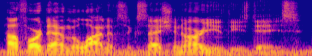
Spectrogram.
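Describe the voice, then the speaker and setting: An actor playing a direct, supportive military commander in a video game, firm and questioning. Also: male voice, on the low side, expressive, brisk, noisy background, close to an everyday voice. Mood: steady, probing. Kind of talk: video game dialogue acting. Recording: clear vehicle ambience behind voice.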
